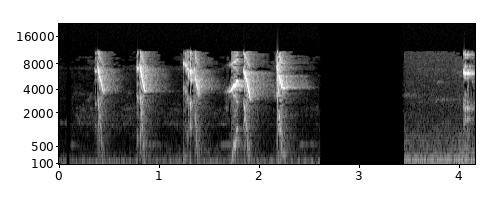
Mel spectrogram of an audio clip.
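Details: Saffron finch (canario criollo) in captivity, recorded for teaching a caged bird to sing: five quick downward-sweeping high chirps roughly every half second, then a gap of silence and a low hum returning with one more chirp.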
